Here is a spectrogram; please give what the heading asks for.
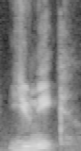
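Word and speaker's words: YNIQ: yeah really really cool stuff how do you pronounce the name of these unique oh yeah so i i know it's spelled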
